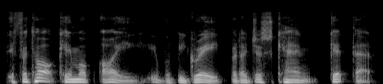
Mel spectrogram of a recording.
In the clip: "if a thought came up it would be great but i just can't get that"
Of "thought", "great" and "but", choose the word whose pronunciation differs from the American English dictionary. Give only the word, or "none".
thought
